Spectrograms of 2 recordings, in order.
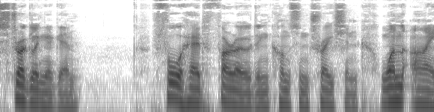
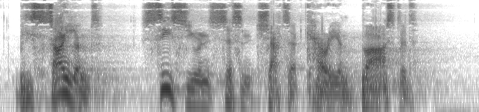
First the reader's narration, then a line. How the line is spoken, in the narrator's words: He roared each word, his voice torn viscerally from his throat rather than spoken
